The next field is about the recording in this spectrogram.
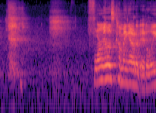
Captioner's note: giggles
